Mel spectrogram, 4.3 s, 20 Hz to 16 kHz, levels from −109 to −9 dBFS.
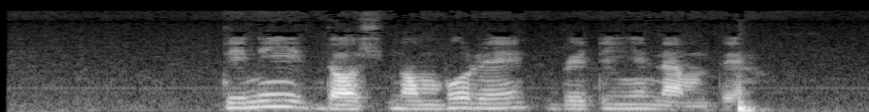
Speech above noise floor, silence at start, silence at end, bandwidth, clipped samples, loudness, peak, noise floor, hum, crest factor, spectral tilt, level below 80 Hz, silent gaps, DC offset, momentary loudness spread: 33 dB; 1.1 s; 0.5 s; 7 kHz; under 0.1%; -24 LUFS; -4 dBFS; -57 dBFS; none; 22 dB; -9 dB/octave; -40 dBFS; none; under 0.1%; 12 LU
